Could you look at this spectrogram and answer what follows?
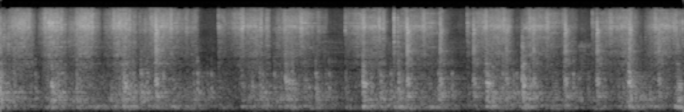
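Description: Metal grill tongs raking and poking through burning wood on a grill grate, a run of uneven scrapes and clacks of metal on metal and wood as the fire is stirred up.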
